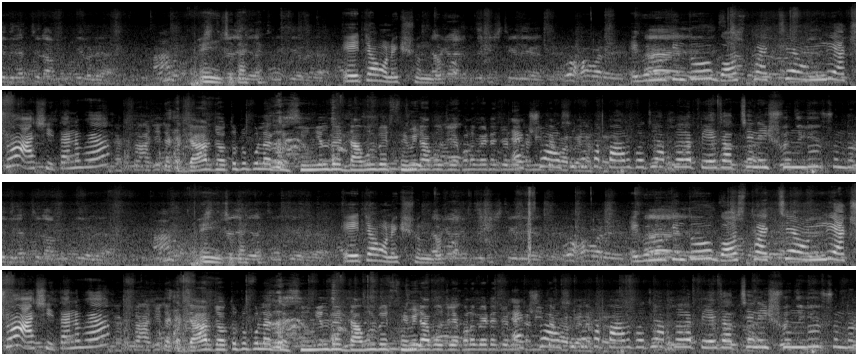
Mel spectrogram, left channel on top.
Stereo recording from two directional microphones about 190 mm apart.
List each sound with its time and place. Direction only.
2.0 s speech: 5° left (ahead or behind)
3.4 s speech: 10° left (ahead or behind)
6.4 s speech: 20° left (ahead or behind)
6.7 s speech: centre (ahead or behind)
10.4 s speech: 20° left (ahead or behind)
11.2 s speech: 40° left (ahead or behind)
13.0 s speech: 5° left (ahead or behind)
